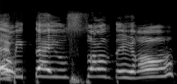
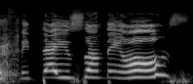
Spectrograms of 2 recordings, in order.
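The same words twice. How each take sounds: First: Mock Chicano voice, a bit higher and louder; Mexican accent. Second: Mock Chicano tough guy saying Holmes; Mexican accent. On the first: Repeated Mexican imitation. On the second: Imitating Mexican friend.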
